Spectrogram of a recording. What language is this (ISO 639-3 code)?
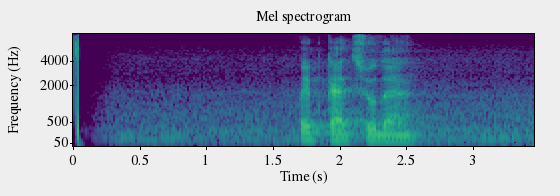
rus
